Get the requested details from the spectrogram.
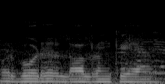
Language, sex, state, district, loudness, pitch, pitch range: Hindi, male, Uttar Pradesh, Jalaun, -34 LUFS, 125 Hz, 125-130 Hz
